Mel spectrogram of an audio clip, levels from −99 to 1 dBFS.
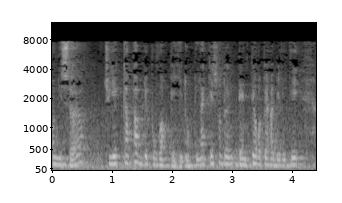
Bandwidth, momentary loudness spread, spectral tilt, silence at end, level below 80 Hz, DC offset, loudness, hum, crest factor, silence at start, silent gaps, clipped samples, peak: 8 kHz; 5 LU; -5 dB/octave; 0 s; -48 dBFS; under 0.1%; -28 LUFS; none; 16 dB; 0 s; none; under 0.1%; -12 dBFS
